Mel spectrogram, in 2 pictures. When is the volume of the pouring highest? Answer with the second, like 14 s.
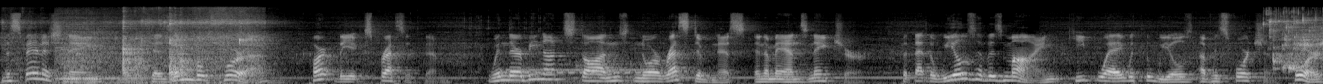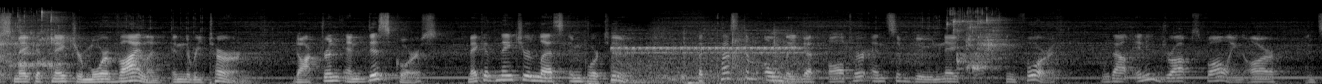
13 s.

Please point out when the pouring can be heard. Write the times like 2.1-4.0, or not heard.
0.6-2.5, 12.6-13.8, 22.7-23.2.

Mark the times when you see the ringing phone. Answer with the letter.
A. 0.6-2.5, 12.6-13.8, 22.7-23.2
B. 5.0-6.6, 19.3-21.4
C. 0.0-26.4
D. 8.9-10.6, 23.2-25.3
B.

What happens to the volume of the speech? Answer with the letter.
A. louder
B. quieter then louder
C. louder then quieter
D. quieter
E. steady
D.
